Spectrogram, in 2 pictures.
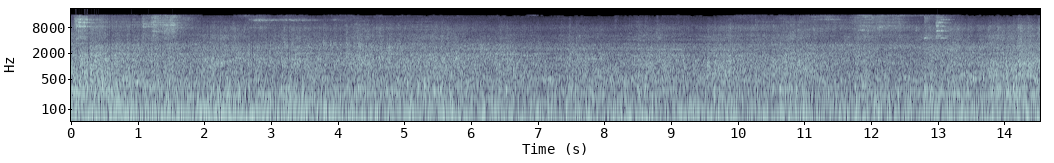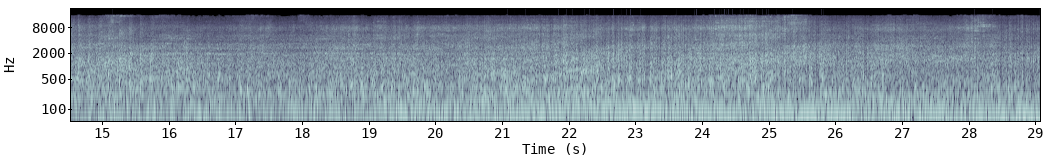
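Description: Intermodal freight train cars rolling past close by: trailer-carrying flatcars and double-stack container well cars. A loud, steady rumble of wheels on the rails.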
